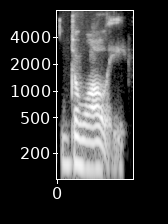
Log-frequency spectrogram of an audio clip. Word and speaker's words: Diwali: and it is a Hindu festival and it's Diwali de walle do notice that the eyes are pronounced as knees much like my name so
